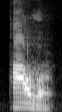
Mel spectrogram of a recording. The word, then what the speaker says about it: hour: कि consonant letter है, लेकिन अगर इसके प्रोनाउंसिएशन पे ध्यान दीजिए तो क्या है, he worked here for आवर। आवर ये जो है आ साउंड से शुरू हो रहा है, जो कि वॉवेल है, और इसलिए ये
